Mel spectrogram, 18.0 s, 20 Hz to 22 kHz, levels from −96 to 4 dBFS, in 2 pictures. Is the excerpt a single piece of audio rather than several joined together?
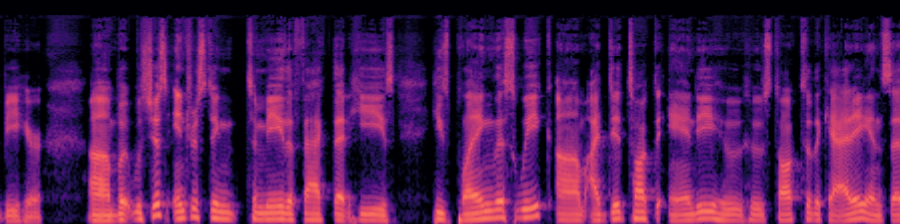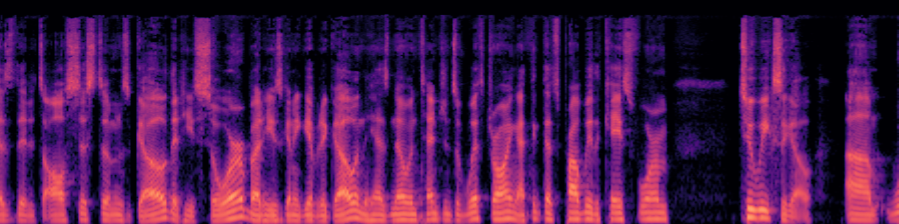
yes; 0 cuts

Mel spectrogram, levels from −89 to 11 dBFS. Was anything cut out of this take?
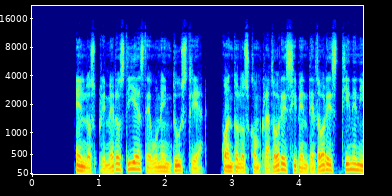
yes; 1 cut; at 2.7 s

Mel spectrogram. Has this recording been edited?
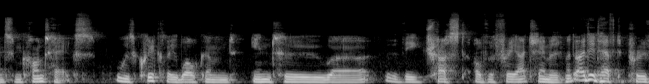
yes; 2 cuts; at 1.1 s, 2.4 s

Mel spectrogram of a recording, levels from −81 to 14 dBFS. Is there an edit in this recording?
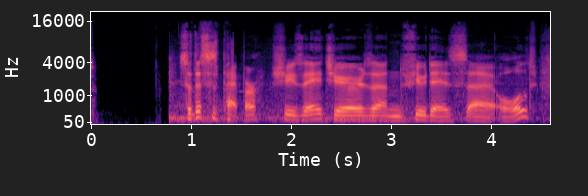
no; 0 cuts

